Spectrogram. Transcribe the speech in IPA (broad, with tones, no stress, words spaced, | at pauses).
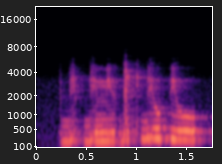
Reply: bʲe˩pbʲʉ˩mʲʉː˩ɡe˧c bʲuː˥ pʲuː˧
